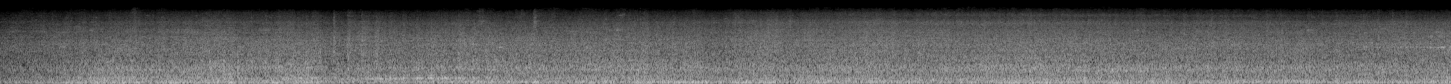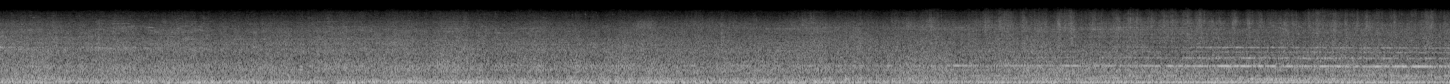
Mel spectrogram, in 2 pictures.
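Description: A train rolling past with a steady rumble and clatter. A thin, steady whine joins about three-quarters of the way through.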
